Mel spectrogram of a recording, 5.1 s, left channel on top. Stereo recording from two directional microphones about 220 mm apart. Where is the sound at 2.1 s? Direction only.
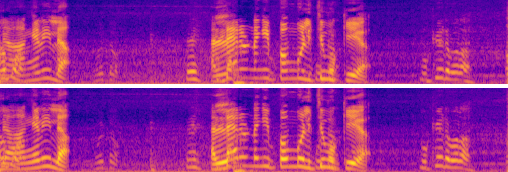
25° right (ahead or behind).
